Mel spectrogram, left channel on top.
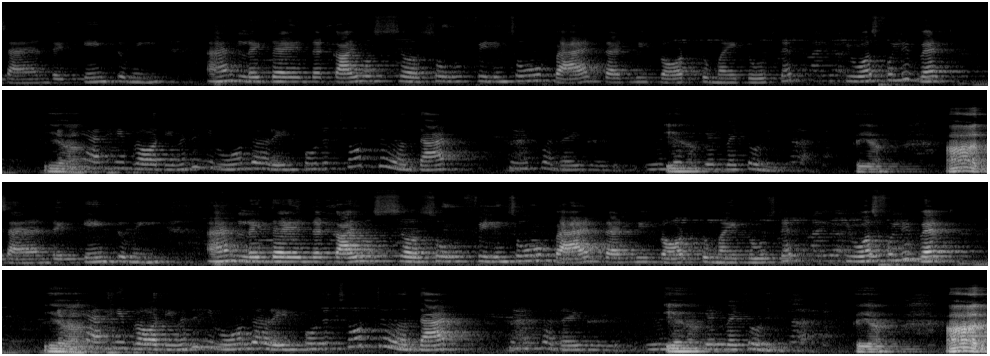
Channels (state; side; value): quieter; left; 8.2 dB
